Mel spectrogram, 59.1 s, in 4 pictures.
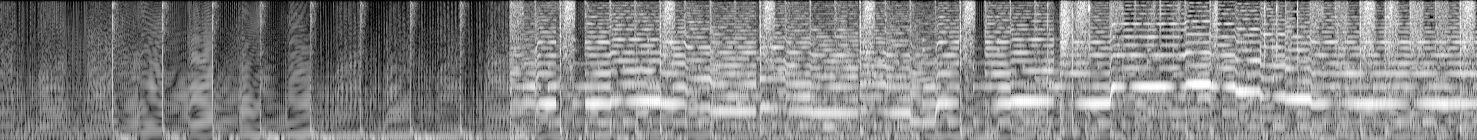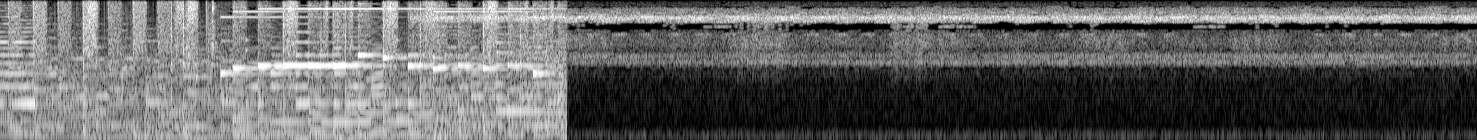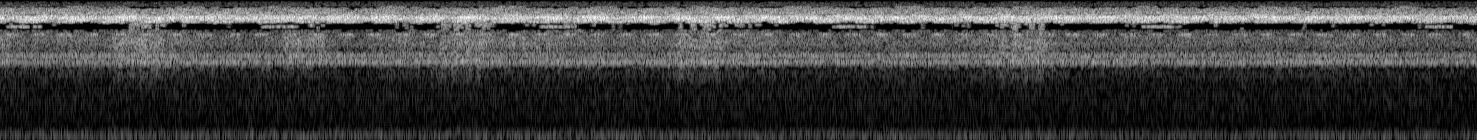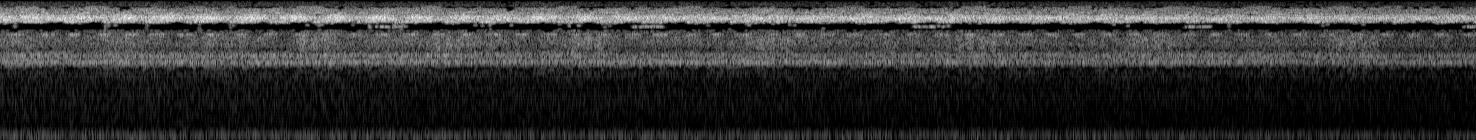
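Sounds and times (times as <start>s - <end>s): crickets chirping: 20.4s - 59.0s.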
